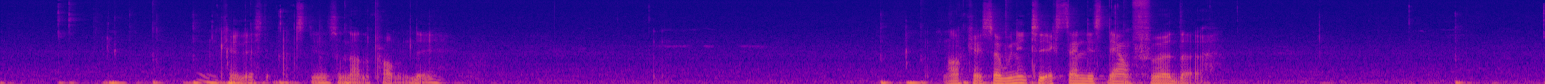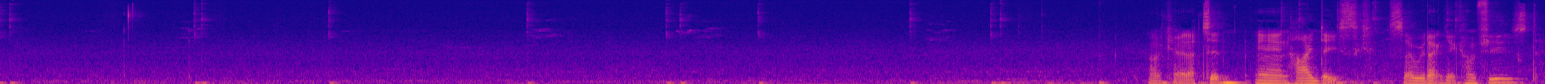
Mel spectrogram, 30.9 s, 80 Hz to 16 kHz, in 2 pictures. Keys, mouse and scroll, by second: 0.5 ctrl+click, 1.3 scroll up 1, 1.5 middle click, 2.1 scroll up 1, 2.5 shift+middle click, 5.7-9.1 middle drag, 9.2 shift+middle click, 10.0 scroll down 1, 10.9-11.2 scroll up 1, 11.2 middle click, 15.4-20.8 drag, 20.9 click, 23.0-24.9 drag, 25.9 scroll up 1, 26.4 middle click, 28.2 ctrl+click, 28.8 right click, 29.9 click, 30.4-30.9 scroll up 1.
